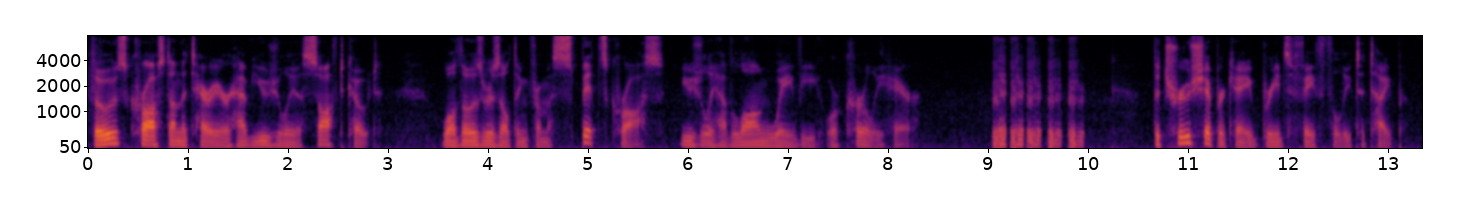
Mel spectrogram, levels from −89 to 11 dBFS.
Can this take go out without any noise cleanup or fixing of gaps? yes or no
no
